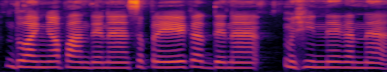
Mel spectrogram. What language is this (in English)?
Dogri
